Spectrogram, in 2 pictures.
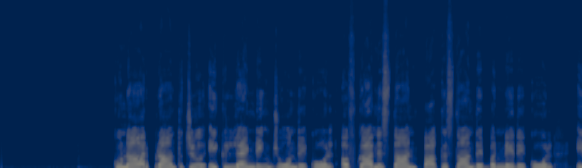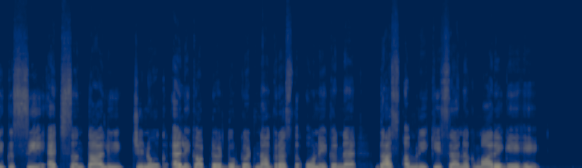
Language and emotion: Dogri, neutral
